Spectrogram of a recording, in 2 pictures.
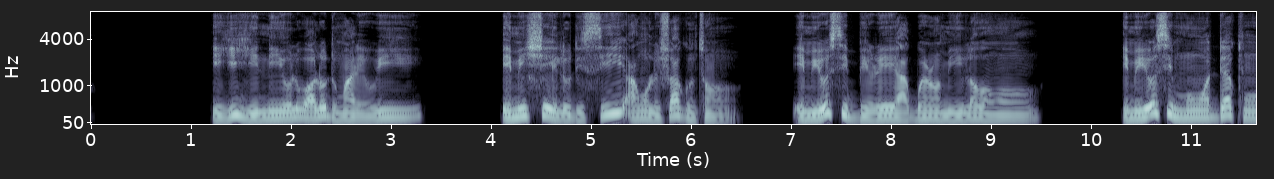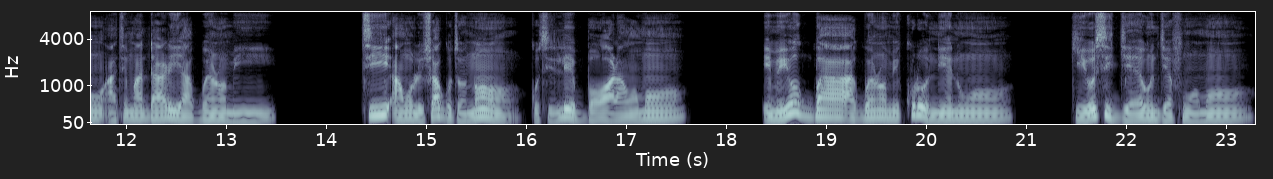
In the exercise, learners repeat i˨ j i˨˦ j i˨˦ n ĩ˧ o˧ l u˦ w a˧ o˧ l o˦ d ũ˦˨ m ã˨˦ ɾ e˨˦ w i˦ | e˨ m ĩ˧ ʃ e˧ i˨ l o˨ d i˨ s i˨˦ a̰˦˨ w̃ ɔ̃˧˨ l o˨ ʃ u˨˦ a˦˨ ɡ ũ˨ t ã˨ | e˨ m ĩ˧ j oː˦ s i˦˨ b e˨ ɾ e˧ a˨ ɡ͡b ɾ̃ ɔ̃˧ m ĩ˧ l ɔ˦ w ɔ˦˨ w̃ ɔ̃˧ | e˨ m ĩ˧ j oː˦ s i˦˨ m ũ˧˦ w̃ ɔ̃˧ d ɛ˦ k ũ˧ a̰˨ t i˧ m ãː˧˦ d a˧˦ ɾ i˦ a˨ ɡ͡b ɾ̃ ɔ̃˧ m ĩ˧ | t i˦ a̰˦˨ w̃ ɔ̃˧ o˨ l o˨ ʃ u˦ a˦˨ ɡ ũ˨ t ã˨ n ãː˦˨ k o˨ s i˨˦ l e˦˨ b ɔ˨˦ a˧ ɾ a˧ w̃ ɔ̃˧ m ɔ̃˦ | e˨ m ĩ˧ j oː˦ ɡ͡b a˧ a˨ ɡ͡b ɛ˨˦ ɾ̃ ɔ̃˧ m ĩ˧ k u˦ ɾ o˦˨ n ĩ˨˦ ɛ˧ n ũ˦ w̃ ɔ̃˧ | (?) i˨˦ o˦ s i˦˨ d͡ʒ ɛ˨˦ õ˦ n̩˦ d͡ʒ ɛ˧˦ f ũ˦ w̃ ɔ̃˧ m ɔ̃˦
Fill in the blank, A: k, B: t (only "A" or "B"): A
